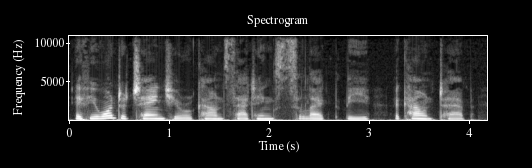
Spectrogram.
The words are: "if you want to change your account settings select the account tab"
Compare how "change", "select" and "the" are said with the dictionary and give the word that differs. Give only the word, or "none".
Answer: none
